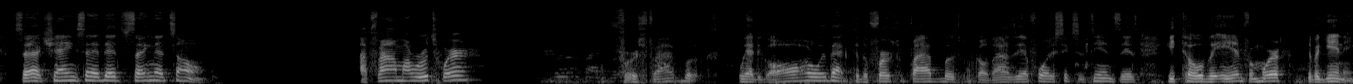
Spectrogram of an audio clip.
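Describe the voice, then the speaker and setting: A man with a fairly high pitch and lively intonation speaks at a moderate pace. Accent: Southern US. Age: 70s. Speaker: pastor. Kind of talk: sermon. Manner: animated.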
